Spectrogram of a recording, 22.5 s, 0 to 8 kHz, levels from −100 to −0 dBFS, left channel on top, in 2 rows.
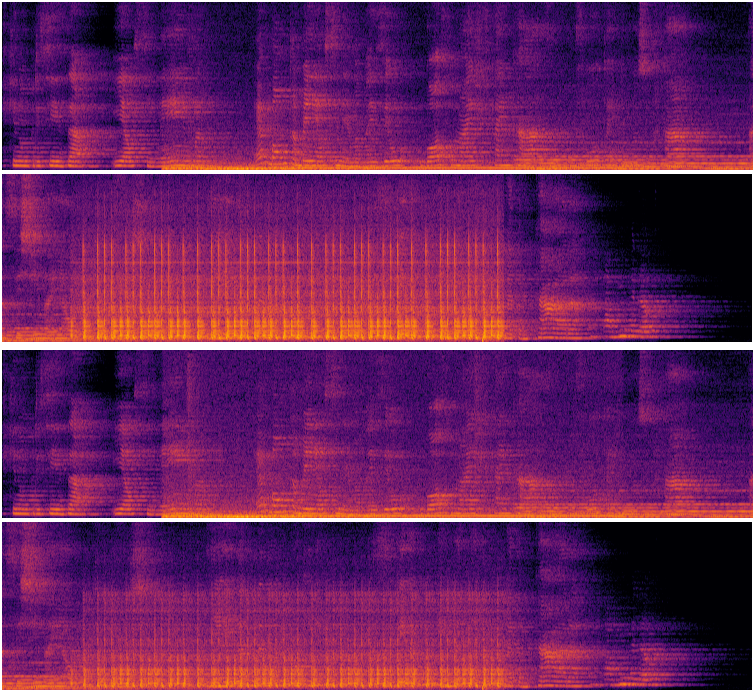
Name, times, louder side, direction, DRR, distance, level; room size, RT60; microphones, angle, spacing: voice 1, 0.0-1.4 1.6-3.3 3.8-10.4 11.2-13.6 14.3-16.4 16.8-20.0, equal, 10° left, -1 dB, 0.8 m, -37 dB
sound 1, 2.4-9.3, right 4 dB, 80° right, 0.5 m, -30 dB
sound 2, 7.7-15.9, equal, 30° right, 1.7 m, -37 dB
sound 3, 12.3-18.8, left 6 dB, 75° left, 0.4 m, -25 dB
voice 2, 20.0-21.1, left 1 dB, 60° left, -3 dB, 2.6 m, -39 dB
9.7 x 6.9 x 8.1 m, 1.5 s
head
